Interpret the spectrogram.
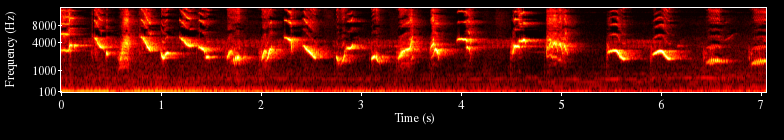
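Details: Greater green leafbird singing a lively sequence meant to spur rival birds into song: rapid run of slurred whistled notes, each dropping sharply in pitch, repeated about twice a second, ending in softer chirps.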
